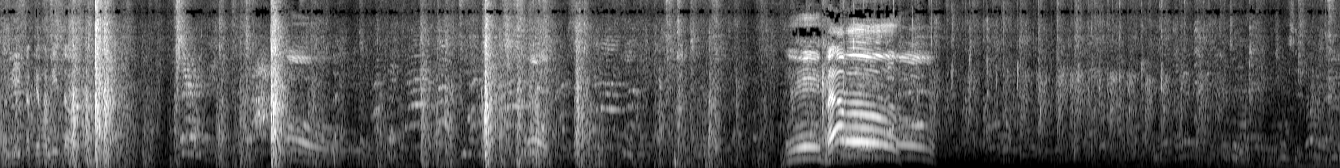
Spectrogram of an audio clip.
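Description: A crowd of men and women shouts and cheers nearby.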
